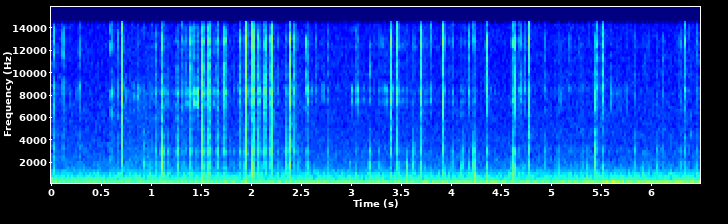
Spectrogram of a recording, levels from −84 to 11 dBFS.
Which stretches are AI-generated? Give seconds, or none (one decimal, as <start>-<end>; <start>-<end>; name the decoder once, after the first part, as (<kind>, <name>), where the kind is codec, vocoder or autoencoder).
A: 2.7-3.9 (vocoder, Vocos)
